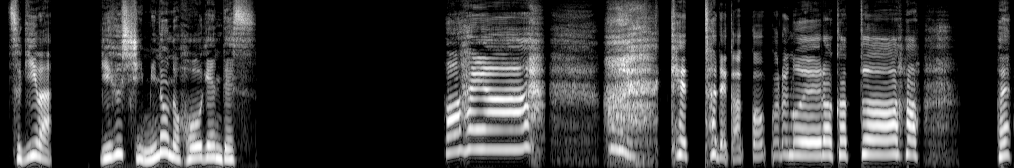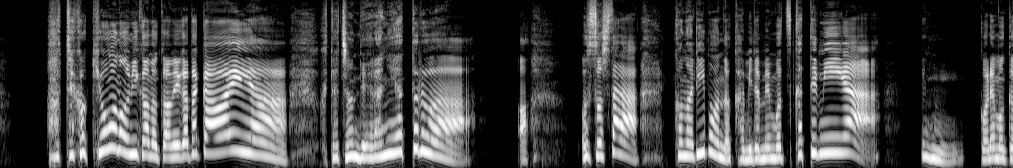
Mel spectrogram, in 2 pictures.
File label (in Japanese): 方言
